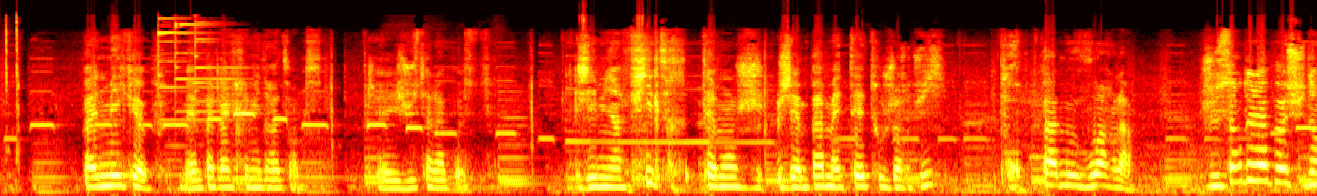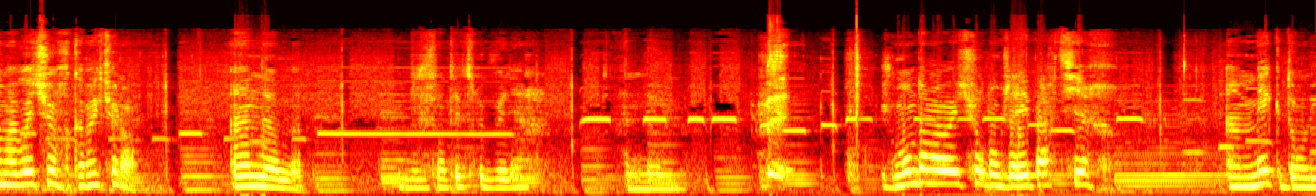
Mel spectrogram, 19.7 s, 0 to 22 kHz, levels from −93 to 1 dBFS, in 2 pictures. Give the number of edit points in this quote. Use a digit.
2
